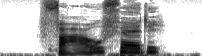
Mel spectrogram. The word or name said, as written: farvefattig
